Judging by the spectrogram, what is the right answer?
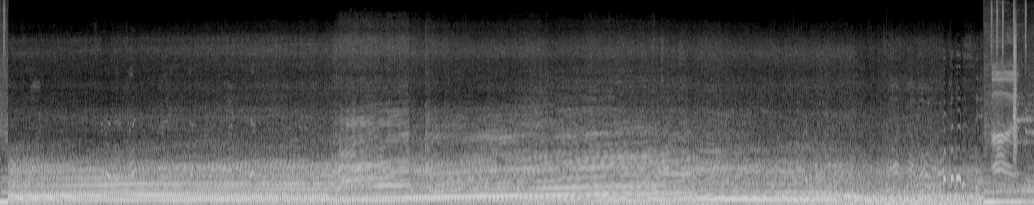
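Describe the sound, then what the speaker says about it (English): A cammed Ford Mustang GT engine revs hard and holds high, repeatedly bouncing off the rev limiter with a sustained, loud roar throughout, its automatic transmission not shifting properly. "Yeah, it's not shifting right, man. It's hitting the rev limiter"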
